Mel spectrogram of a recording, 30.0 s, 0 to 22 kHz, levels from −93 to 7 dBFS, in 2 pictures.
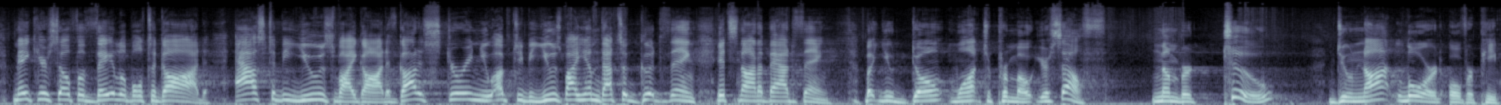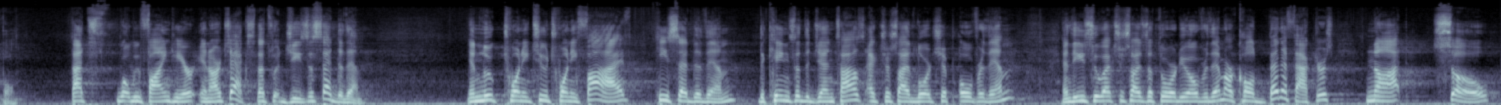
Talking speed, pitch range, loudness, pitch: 175 wpm, 140-190 Hz, -16 LUFS, 165 Hz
